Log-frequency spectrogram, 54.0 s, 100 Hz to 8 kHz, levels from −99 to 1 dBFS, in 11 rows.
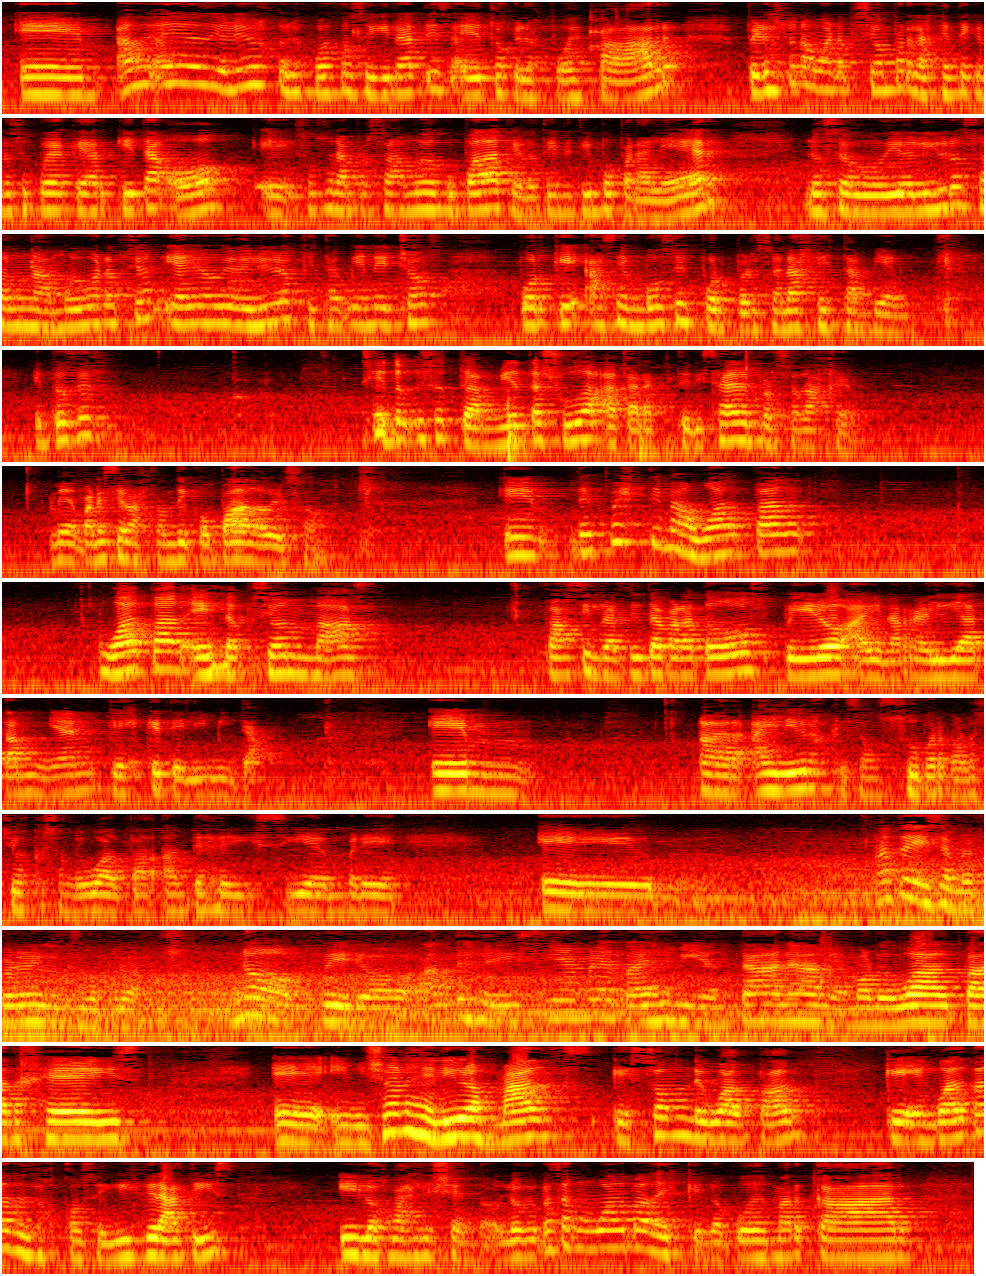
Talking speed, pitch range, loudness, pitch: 190 wpm, 190-230 Hz, -29 LUFS, 210 Hz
